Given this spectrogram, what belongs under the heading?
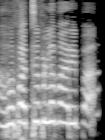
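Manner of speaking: weepy, halting plea; tearful pleading. Acted. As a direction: choke up between phrases, entrusting a beloved child. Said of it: "அழாதுங்க பாட்டி".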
